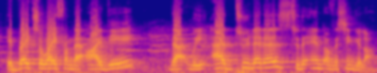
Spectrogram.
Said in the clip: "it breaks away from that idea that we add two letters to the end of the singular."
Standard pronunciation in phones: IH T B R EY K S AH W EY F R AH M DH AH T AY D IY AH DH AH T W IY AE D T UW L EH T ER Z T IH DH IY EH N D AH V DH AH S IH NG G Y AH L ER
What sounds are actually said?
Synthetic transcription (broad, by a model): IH T B R EY K S AH W EY F R AH M DH AH T AY D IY DH AH T W IY AE D T UW L EH T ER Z T IH DH IY EH N D AH V DH AH S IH NG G Y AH L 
